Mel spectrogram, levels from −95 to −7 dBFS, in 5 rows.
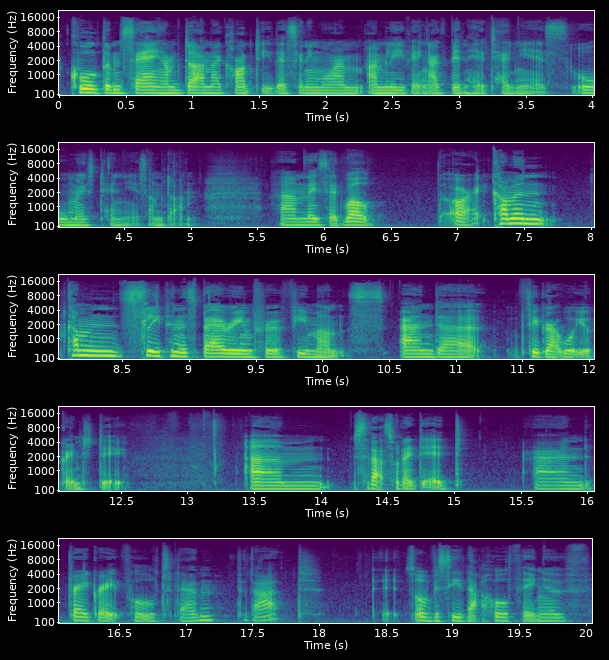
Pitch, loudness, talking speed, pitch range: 155 Hz, -21 LUFS, 210 wpm, 145-175 Hz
